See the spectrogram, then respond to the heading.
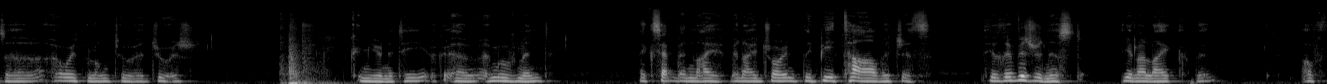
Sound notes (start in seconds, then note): none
